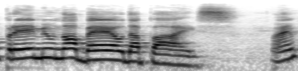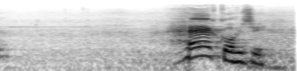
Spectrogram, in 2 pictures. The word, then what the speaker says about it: Nobel: Mister é Mister né Nobel que é uma palavra oxitona acaba se transformando em Nobel eu já escutei muita gente dizer fulana ganhou o prêmio Nobel da Paz né recorde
